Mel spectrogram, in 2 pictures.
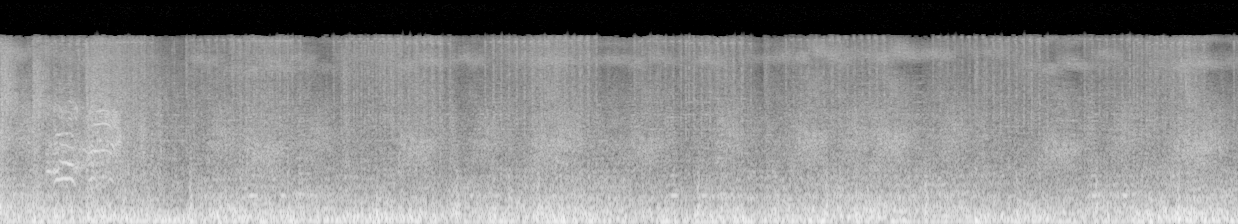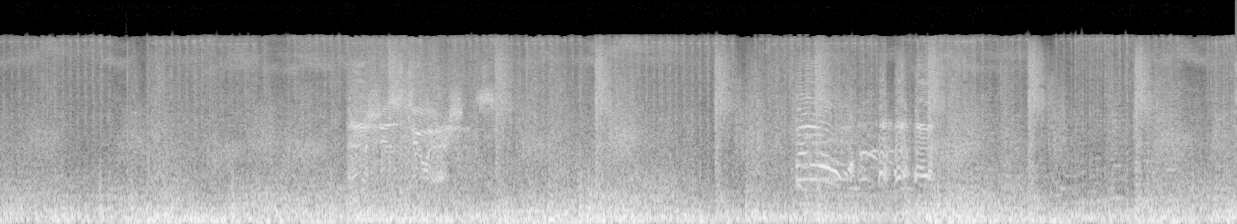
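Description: Cannons fire again and again.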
